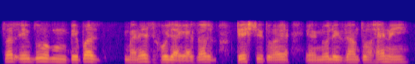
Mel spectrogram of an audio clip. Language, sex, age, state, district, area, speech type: Hindi, male, 18-30, Uttar Pradesh, Varanasi, rural, conversation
